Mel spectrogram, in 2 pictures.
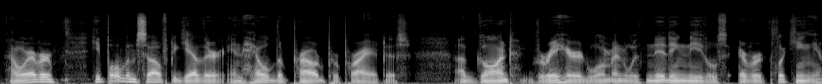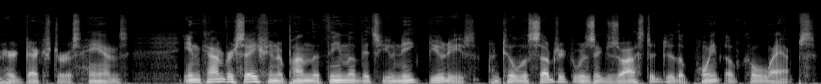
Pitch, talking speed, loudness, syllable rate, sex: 90 Hz, 155 wpm, -19 LUFS, 4.9 syllables/s, male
